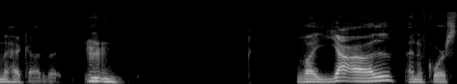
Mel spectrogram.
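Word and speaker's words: וַיַּעַל: Vayal, and of course, the stress being put on the yod is a result of apocompation. And again, see how it's a short vowel in an open syllable? Not allowed unless it's stressed, and it is.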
